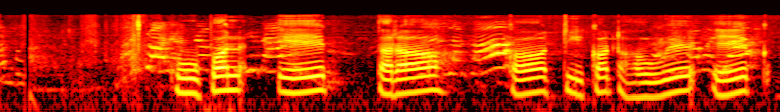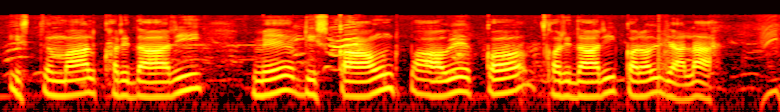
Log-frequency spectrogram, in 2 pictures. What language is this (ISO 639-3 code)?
bho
